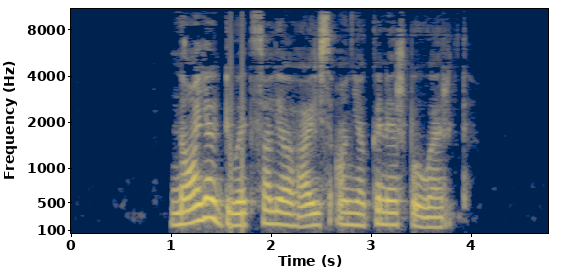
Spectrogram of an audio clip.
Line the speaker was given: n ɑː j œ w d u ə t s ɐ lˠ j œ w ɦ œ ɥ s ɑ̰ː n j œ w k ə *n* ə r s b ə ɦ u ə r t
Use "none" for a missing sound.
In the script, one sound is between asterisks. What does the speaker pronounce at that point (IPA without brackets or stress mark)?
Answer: n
